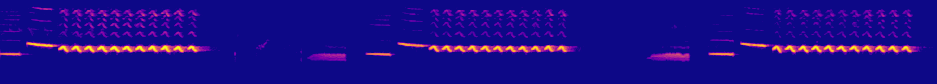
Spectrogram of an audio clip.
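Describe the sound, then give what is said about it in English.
Three loud bursts of Peruvian wren (Cynocerthia peruana) song, each a rapid trilled series of ringing notes preceded by short introductory whistles, separated by brief pauses. No talking. “And this one is a Peruvian wren, Cynocerthia peruana.”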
